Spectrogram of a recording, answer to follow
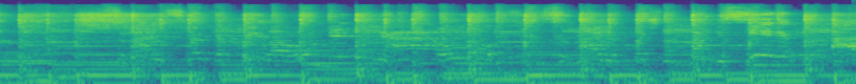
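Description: Loud live rock-style music through a club PA, with a heavy steady bass line and drums, and a man singing into a handheld microphone, his voice coming through clearly from about halfway in.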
